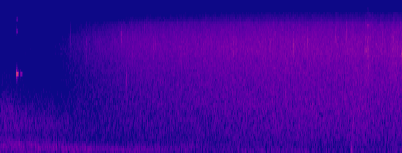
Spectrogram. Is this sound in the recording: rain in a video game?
yes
